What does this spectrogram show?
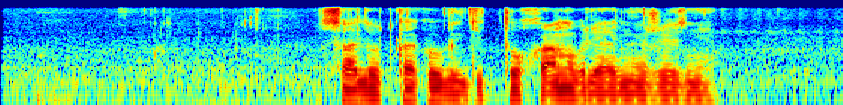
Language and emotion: Russian, neutral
